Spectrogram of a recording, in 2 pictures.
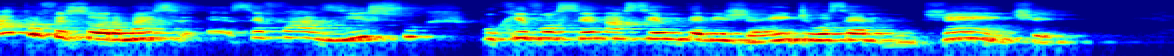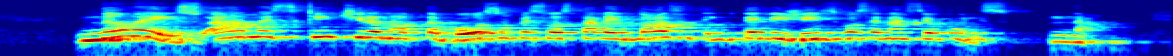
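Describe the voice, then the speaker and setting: With an animated tone, a woman speaks at a high pitch with ordinary pitch variation amid audible room echo. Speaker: teacher coaching for civil service exams. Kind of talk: online lecture. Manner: fast.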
